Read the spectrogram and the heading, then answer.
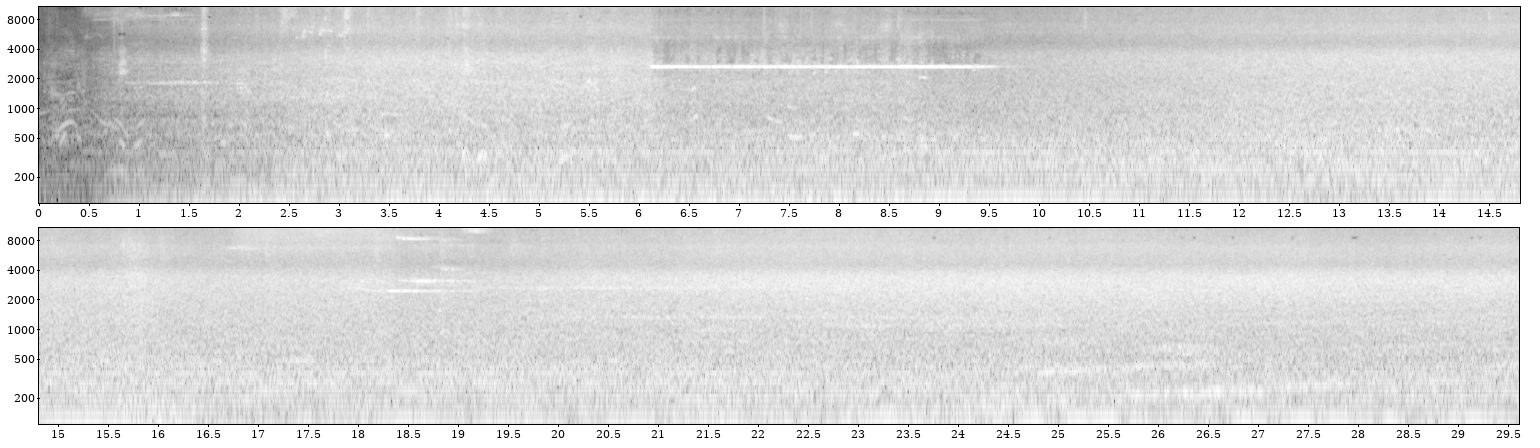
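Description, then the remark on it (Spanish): A Santiago metro train running: a steady, loud low rumble and rattle of wheels on track for the whole stretch, with a brief high whine partway through and indistinct voices blended into the noise. “Eh, y- indistin- o sea, in- inconfundiblemente el metro, eh, que también es para, para quienes vivimos en Santiago es, es- es parte mm, natural, cotidiana de nuestra banda sonora, de la Claro.”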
